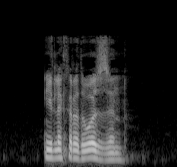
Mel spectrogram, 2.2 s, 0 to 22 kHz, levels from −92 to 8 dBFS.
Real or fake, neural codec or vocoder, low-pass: real; none; 9.9 kHz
